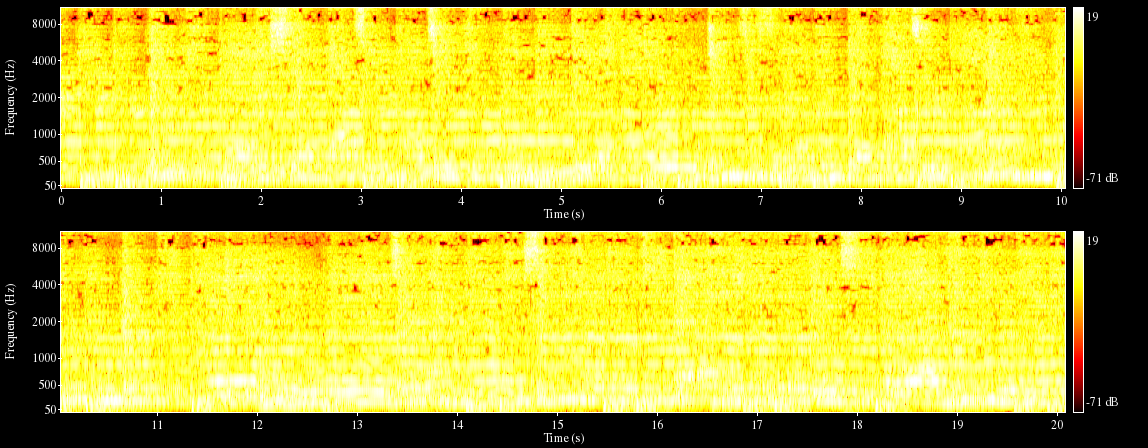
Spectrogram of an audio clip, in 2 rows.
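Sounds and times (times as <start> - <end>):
upbeat worship song by band: 0.0 - 20.0.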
